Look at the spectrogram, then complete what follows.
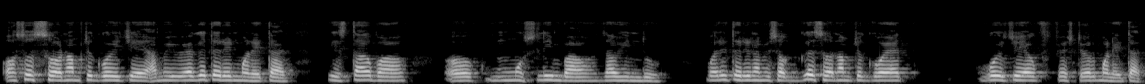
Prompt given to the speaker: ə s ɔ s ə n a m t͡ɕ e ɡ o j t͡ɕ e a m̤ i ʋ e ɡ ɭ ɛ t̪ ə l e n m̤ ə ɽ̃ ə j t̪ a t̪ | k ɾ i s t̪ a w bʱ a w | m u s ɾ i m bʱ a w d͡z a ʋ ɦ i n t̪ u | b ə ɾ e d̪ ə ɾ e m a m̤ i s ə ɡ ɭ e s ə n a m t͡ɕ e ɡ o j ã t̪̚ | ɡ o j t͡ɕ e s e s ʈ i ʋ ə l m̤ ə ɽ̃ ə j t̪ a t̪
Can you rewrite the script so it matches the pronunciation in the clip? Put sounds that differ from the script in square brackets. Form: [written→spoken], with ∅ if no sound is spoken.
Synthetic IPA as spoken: ə s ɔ s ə n a m t͡ɕ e ɡ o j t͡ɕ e a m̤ i ʋ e ɡ ɭ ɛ t̪ ə [l→ɾ] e n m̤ ə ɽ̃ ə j t̪ a t̪ | k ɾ i s t̪ a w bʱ a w | m u s [ɾ→l] i m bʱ a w d͡z a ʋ ɦ i n [t̪→d̪] u | b ə ɾ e [d̪→t̪] ə ɾ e [m→n] a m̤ i s ə ɡ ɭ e s ə n a m t͡ɕ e ɡ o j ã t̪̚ | ɡ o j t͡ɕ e [s→f] e s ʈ i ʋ ə l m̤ ə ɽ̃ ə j t̪ a t̪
